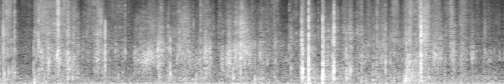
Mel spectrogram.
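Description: Banknotes and a clear plastic zip-pouch cash envelope being handled, giving scattered crinkling and rustling with small clicks of the plastic as notes are pushed into the pouch.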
